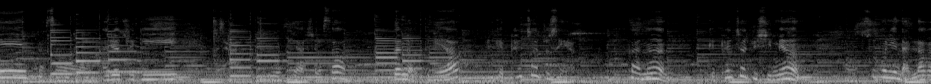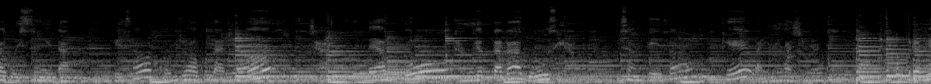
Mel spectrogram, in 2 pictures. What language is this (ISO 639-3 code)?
kor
